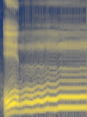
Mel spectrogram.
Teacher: Nun bertasdid wajibal ghunah atau ghunah musyaddadah. Jadi kita tekan selama dua harakat.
